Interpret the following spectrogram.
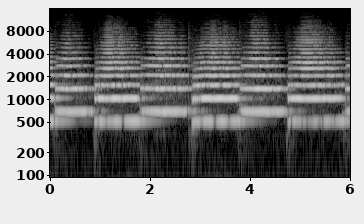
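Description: Piccolo trumpet playing the A-to-D interval over and over: it moves back and forth between the two notes, a fourth apart, about once a second, joining them smoothly. This is a practice of the interval whose D had cracked just before, now using valve combinations and slide extension.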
